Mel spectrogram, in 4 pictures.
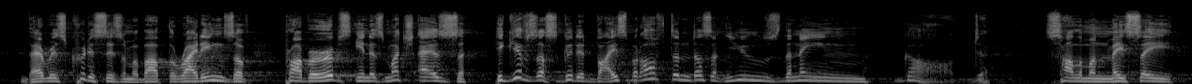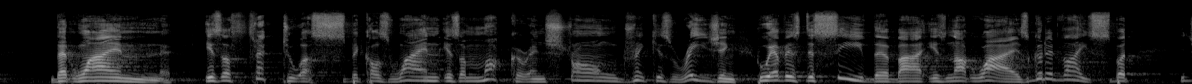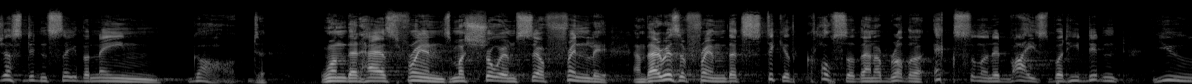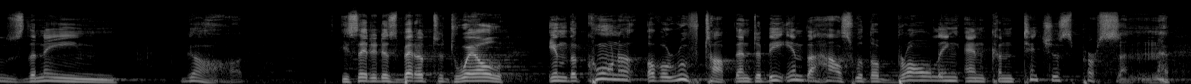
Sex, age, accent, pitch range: male, 50-69, American, 140-185 Hz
